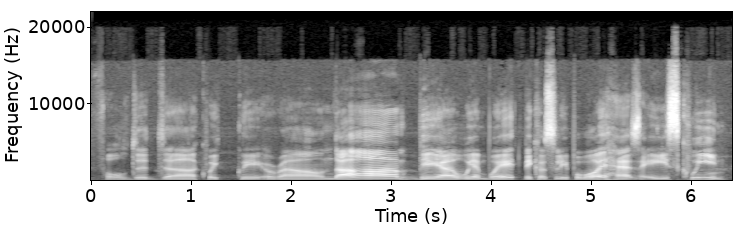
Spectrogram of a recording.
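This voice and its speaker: Male play-by-play poker commentator, smooth clean voice, unhurried delivery. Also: medium pitch.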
